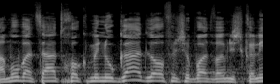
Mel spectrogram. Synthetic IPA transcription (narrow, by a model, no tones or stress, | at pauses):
amʁubeat͡saat̪χo̞kme̞nuɡad̪loo̞fe̞nʃe̞boad̪vaʁimniʃkali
